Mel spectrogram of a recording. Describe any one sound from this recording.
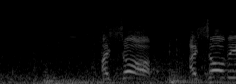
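A young man speaks briefly into a headset microphone.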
